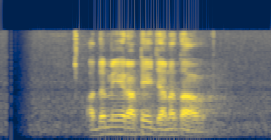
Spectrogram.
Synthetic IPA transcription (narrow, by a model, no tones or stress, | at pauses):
a̰d̪əmeːɾaʈeːd͡ʒanət̪aːʋə̰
